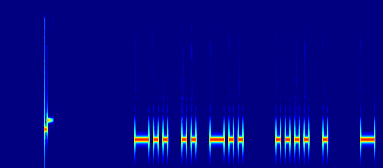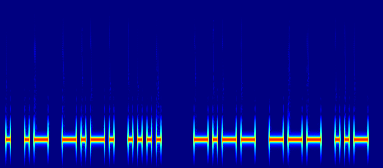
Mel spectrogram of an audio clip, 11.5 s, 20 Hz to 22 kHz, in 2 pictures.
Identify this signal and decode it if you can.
Morse code, heard as a keyed tone, about 17 wpm, 700 Hz. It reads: DID HE TEACH YOU
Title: Sentences from Top 1000 Words - Review Part 2 - 17wpm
